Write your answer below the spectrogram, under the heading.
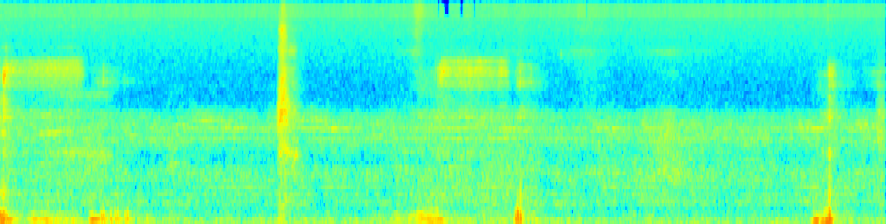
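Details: Basset Hound asleep, giving low rumbling snores with several short sharp snorts spaced a few seconds apart over a quiet background.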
